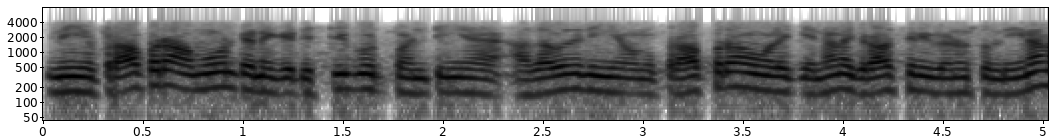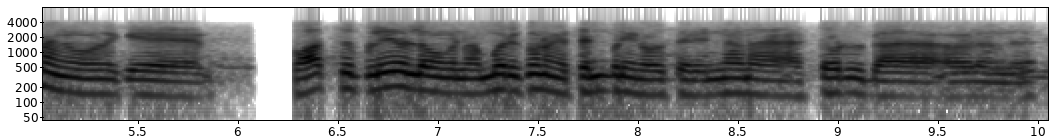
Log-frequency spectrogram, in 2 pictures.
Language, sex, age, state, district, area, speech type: Tamil, male, 18-30, Tamil Nadu, Perambalur, urban, conversation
